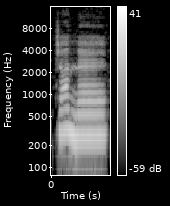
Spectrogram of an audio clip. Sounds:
Human voice, Speech, Female speech

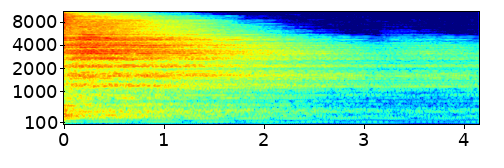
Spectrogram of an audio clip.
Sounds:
Crash cymbal, Music, Cymbal, Musical instrument, Percussion

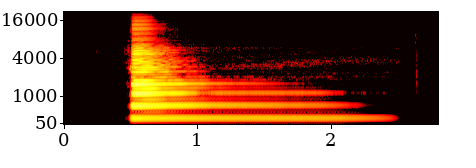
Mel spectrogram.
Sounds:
Music, Musical instrument, woodwind instrument

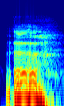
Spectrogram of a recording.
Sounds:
Human voice

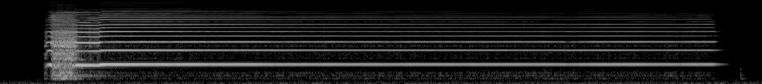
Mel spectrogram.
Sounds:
Music, Musical instrument, Bowed string instrument

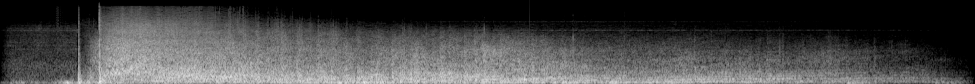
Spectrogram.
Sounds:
Boom, Explosion

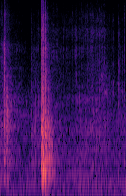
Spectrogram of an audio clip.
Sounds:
Skateboard, Vehicle

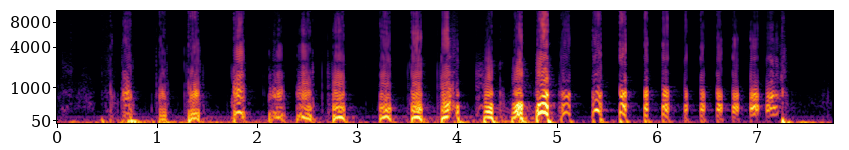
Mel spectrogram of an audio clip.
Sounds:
Squeak

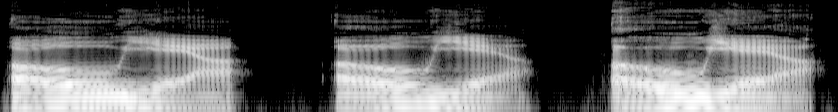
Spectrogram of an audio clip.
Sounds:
Human voice, Male speech, Speech

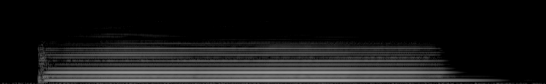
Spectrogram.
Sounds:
Music, Bowed string instrument, Musical instrument

